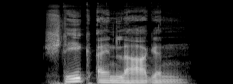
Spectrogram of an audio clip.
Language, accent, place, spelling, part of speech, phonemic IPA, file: German, Germany, Berlin, Stegeinlagen, noun, /ˈʃteːkˌʔaɪ̯nlaːɡn̩/, De-Stegeinlagen.ogg
- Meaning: plural of Stegeinlage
